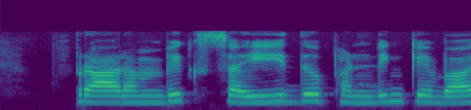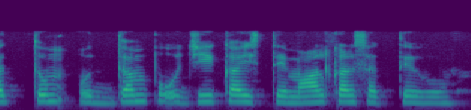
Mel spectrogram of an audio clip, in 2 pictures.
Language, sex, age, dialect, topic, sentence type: Hindi, female, 18-24, Awadhi Bundeli, banking, statement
